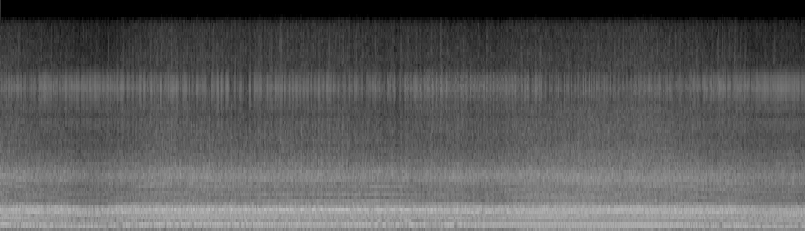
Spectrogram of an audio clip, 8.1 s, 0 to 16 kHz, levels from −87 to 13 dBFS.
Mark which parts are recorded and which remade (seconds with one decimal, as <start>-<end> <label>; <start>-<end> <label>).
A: 0.0-4.2 recorded; 4.2-5.4 remade; 5.4-8.1 recorded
